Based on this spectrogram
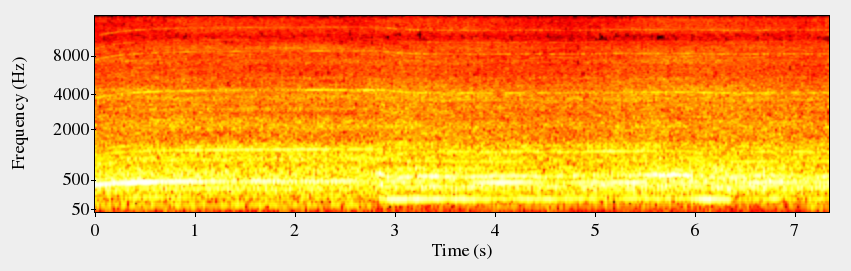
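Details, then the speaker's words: Eureka Altima vacuum after disassembly and cleaning: motor spins up to a steady, even whine with no rattling or straining, less strained than before cleaning; bearings will eventually need replacement; normal run. "Yeah, eventually she's going to need some bearing replacements, but it doesn't sound like it's trying to rip itself apart. And it sounds like it's not as strained as it was before we took it apart and cleaned it out."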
